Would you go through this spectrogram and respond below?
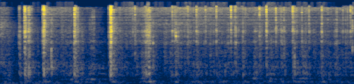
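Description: Addi Express plastic knitting machine carriage run across a row, a busy mechanical clatter of rapid clicks and rattles with sharp ticks, close and moderately loud, steady without pause.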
